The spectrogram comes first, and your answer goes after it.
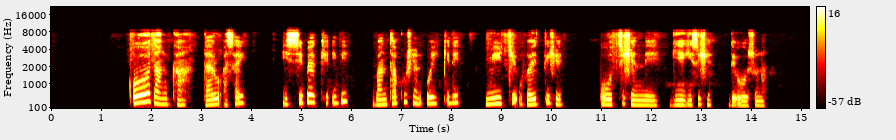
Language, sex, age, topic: Gamo, female, 25-35, government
